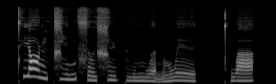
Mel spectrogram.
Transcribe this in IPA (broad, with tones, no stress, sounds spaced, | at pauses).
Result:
t̪ʰ j ɑ˥˨ ŋ t͡ɕ i˨˦ n s ɹ̩˦ ɕ y˥˨ p i˨˦ n̪ w ə̰˨˩ n l w e˥˨ ɪ̯ | t̪ʰ w ä˨˦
